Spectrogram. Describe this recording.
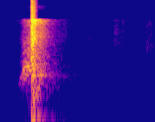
hard punch
Sounds like a human being punched.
